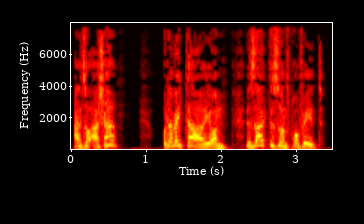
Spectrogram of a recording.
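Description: A high-voiced fat old lord. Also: male voice, expressive, moderate pace, a bit bright, breathy edge, no room sound, heavily acted. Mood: demanding. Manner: high, squeezed questioning voice. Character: fat aging male lord, startled and pressing. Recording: dull lo-fi dry recording.

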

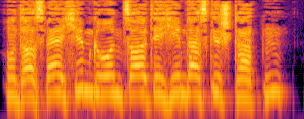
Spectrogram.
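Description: A man's voice: very high voice, fairly even intonation, a little slow, lo-fi sound, voice pushed up. A man voicing a cruel, gloating old lord who cackles and sneers, in an audiobook. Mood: scornful. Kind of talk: audiobook character voice.

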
